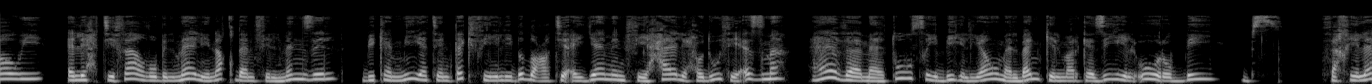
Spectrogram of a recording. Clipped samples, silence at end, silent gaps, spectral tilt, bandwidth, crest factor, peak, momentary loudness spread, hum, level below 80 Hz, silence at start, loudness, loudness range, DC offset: under 0.1%; 0 s; 12.84-13.21 s; -6 dB/octave; 10.5 kHz; 16 dB; -8 dBFS; 8 LU; none; -66 dBFS; 0 s; -24 LUFS; 1 LU; under 0.1%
